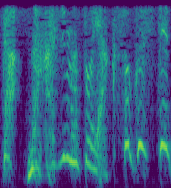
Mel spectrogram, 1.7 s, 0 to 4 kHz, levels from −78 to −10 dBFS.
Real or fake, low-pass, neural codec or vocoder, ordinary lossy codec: real; 3.6 kHz; none; none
